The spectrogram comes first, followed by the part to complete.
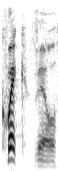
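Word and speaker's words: Cwcville: is Up For Debate called Quick Fill pronounced quickville somehow and founded by Chris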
